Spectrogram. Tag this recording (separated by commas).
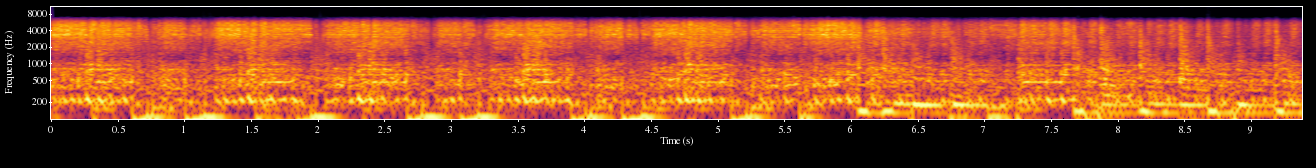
Snare drum, Percussion, Drum, Bass drum, Drum roll, Rimshot, Drum kit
